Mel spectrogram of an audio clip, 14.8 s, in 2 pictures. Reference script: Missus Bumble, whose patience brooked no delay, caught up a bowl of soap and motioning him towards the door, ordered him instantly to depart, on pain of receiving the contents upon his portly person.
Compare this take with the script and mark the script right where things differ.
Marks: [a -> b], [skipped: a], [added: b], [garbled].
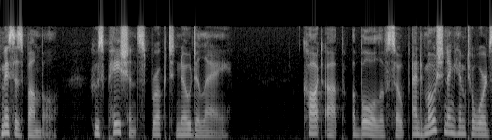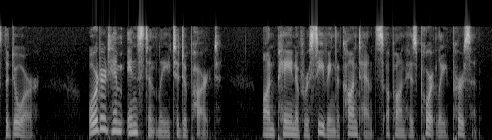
Missus Bumble, whose patience brooked no delay, caught up a bowl of soap and motioning him towards the door, ordered him instantly to depart, on pain of receiving the contents upon his portly person.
